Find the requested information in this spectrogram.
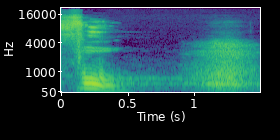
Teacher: اور اس کی مخرج فا کا اوپر کے دونوں دانتوں کے کنارے اور نچلے ہونٹ کا تر حصہ، یہ اس کا مخرج ہے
